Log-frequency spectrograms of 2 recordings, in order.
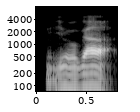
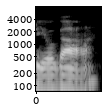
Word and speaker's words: yoga: It's not yoga, but yoga. That is the original word. But in English, when it has been imported into English, in all over it has been being pronounced as yoga. But in Sanskrit, original word is yoga.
